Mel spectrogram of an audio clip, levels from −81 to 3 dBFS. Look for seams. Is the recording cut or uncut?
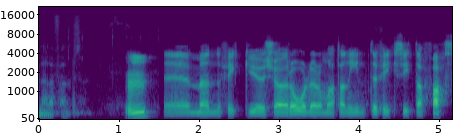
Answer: cut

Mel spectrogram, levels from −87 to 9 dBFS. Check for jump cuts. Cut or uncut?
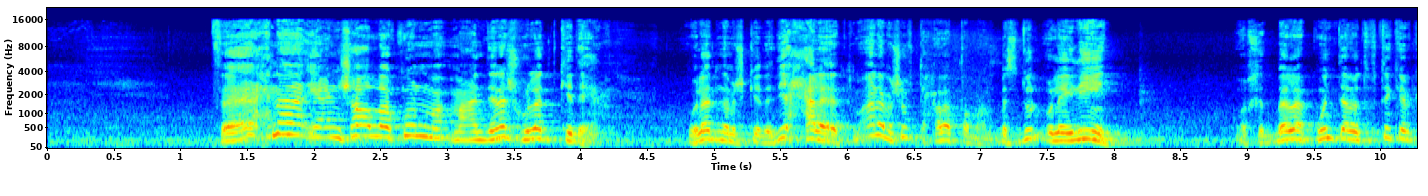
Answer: cut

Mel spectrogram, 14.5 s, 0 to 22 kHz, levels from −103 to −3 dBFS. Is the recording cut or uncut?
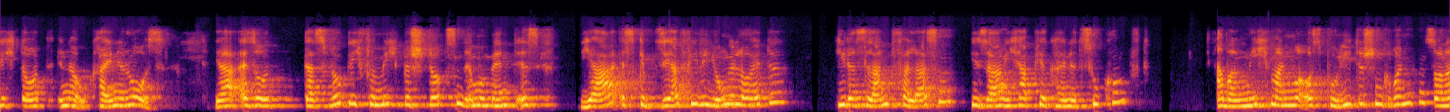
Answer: uncut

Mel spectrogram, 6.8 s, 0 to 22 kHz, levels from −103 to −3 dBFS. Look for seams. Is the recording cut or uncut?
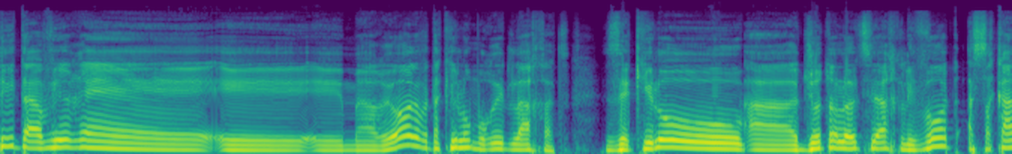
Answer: cut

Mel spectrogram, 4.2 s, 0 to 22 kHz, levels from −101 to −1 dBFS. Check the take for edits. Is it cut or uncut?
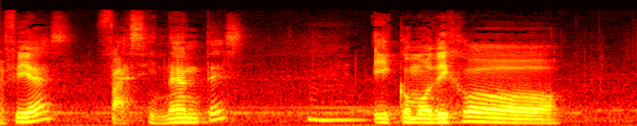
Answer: uncut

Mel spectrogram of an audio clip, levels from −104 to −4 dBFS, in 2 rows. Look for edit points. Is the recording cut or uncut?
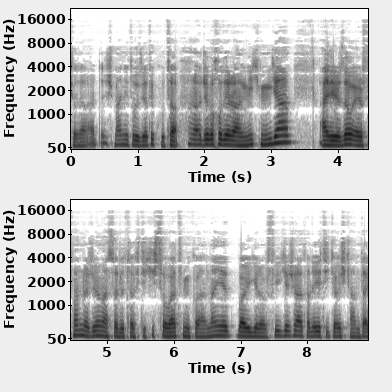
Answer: uncut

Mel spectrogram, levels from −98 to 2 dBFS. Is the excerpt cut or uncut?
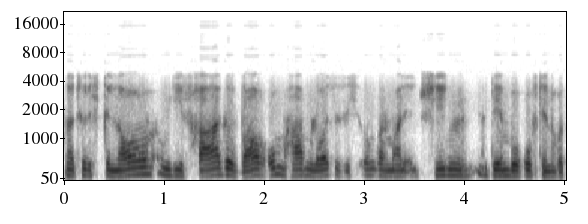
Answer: uncut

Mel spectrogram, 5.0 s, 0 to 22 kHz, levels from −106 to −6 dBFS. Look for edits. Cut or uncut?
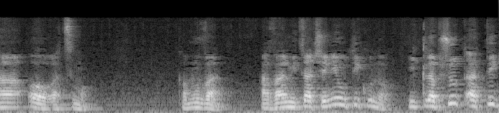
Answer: cut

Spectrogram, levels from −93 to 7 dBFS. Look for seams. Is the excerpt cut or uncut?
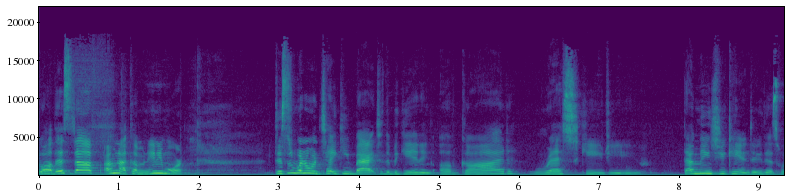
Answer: uncut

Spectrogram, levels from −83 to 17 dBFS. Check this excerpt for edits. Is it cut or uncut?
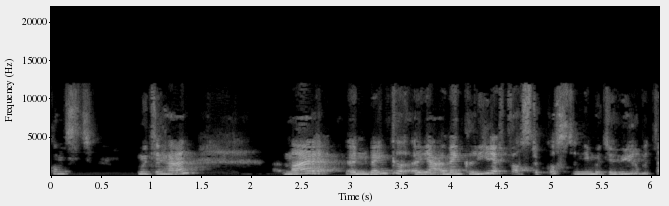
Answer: cut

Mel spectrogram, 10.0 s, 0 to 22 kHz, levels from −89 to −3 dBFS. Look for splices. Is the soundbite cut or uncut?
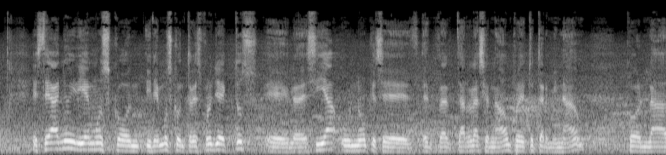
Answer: uncut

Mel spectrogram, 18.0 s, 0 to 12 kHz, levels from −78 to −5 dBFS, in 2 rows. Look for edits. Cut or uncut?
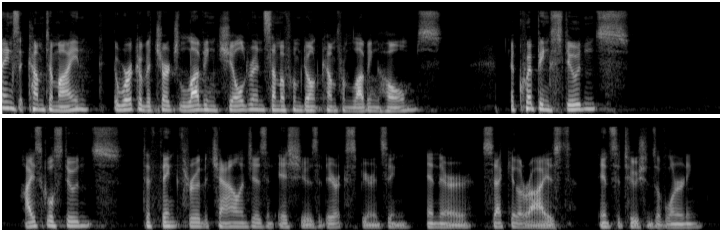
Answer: cut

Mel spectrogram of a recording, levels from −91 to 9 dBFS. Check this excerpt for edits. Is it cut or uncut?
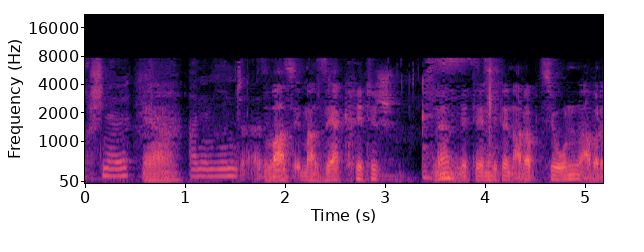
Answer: uncut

